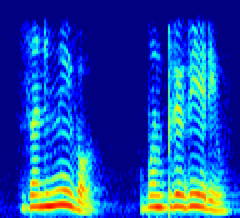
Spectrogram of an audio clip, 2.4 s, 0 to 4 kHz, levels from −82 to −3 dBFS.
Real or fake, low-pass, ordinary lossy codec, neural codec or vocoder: fake; 3.6 kHz; AAC, 32 kbps; codec, 16 kHz, 0.5 kbps, FunCodec, trained on LibriTTS, 25 frames a second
